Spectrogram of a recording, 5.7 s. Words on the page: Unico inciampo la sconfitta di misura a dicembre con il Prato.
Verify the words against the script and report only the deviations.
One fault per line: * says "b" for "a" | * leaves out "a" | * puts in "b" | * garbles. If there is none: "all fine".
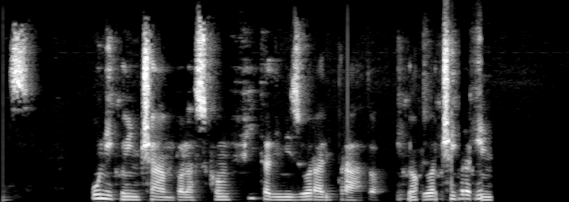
* leaves out "dicembre con"
* garbles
